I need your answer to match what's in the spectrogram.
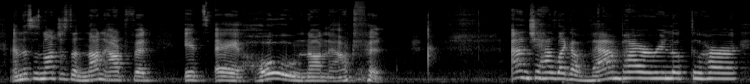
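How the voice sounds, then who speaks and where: While streaming her reaction to a game character, the young woman reads comments from viewers aloud and rambles with many filler words. Her voice is a little high with a fairly bright tone.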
